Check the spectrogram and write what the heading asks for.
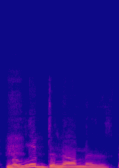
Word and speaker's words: molybdenum: Molybdenum is how I've heard it.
